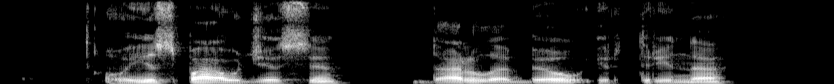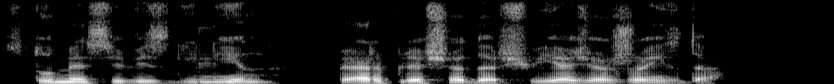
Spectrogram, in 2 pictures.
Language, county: Lithuanian, Kaunas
